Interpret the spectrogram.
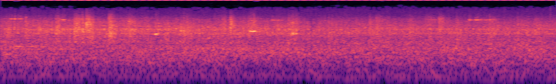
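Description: Freight train running steadily along the rails, with the clickety-clack of the wheels over the rail joints.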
